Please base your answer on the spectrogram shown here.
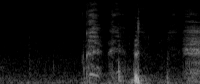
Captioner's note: chuckles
